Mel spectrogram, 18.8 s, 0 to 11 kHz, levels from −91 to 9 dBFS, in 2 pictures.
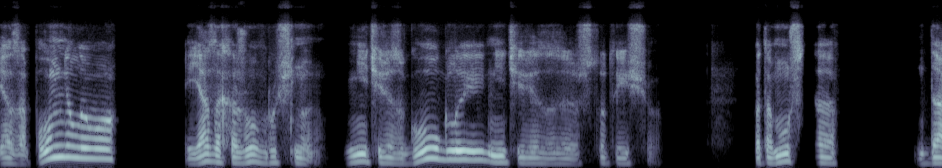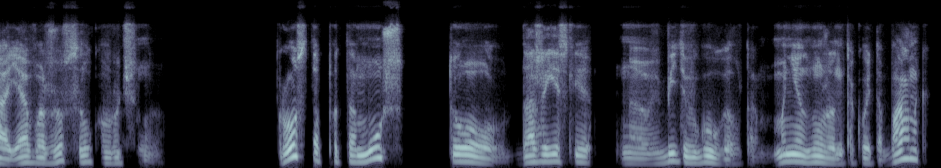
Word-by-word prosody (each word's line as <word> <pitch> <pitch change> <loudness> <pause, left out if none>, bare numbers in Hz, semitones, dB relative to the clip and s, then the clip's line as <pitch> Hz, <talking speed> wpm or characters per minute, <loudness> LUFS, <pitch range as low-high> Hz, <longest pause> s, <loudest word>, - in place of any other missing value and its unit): Я 105 0 0
запомнил 210 - +2
его 195 -2 +3 0.7
и 95 - -6
я 140 +7 +4
захожу 125 0 +1
вручную, 110 -3 -3 0.2
не 135 +3 +1
через 110 -4 +1
"Гуглы", 175 - +4
не 125 -5 0
через 100 -4 -4
что-то 105 -2 -6
еще. 100 0 -3 0.9
Потому 125 +7 0
что 115 -6 0 0.8
Да, 100 +1 +3
я 115 +6 +3
ввожу 110 +5 -2
ссылку 125 -6 -3
вручную. 110 0 -6 1.1
Просто - - +4
потому 130 +12 0
что, 125 - 0
даже 130 +6 +1
если 130 -3 0 0.3
на 100 -2 -5
вбить 125 +8 -3
в 110 -2 -1
"Гугл" 105 -4 -3
там: - - -18
"Мне 140 +1 +3
нужен 115 -6 -1
такой-то - - -6
банк" 180 - 0
120 Hz, 110 wpm, -23 LUFS, 105-140 Hz, 1.1 s, я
